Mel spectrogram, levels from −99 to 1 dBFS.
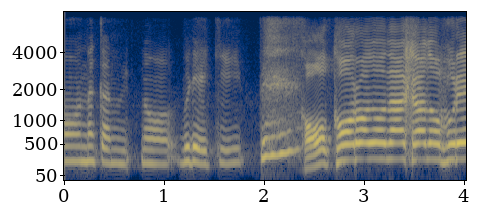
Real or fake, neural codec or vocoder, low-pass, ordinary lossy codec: fake; codec, 16 kHz, 6 kbps, DAC; 7.2 kHz; none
